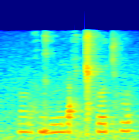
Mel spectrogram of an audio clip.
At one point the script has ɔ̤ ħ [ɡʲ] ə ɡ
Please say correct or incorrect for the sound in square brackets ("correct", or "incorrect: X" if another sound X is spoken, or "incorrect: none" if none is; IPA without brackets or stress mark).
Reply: correct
